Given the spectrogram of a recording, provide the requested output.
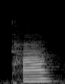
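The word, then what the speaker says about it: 他: It is all pronounced ta, that's high flat, ta.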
